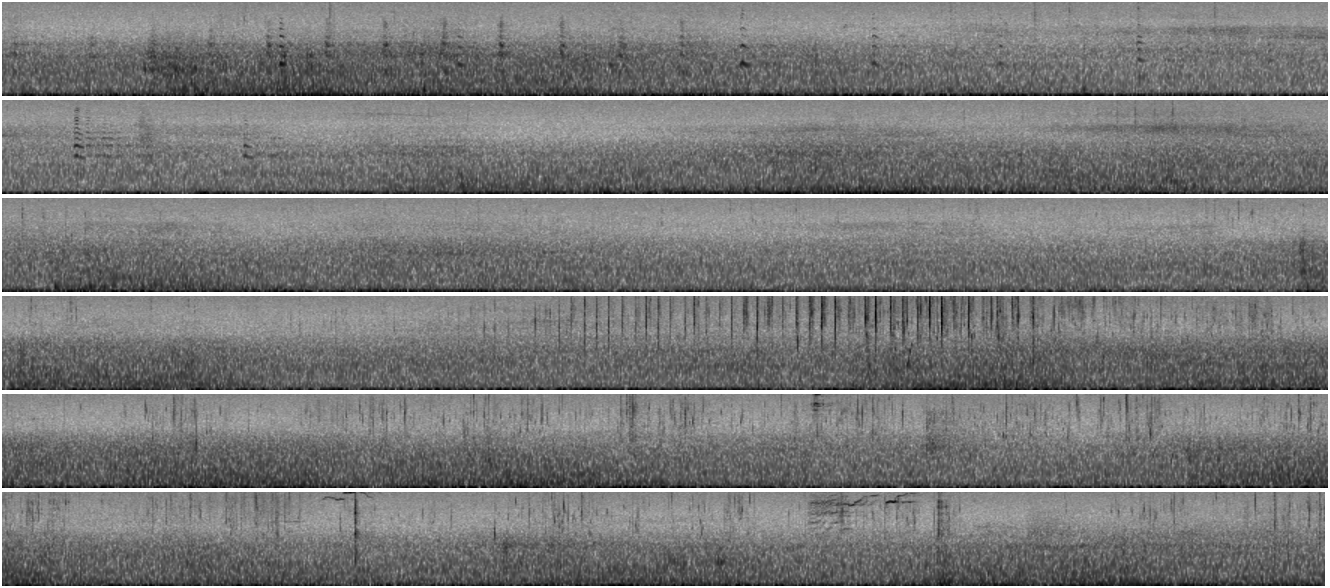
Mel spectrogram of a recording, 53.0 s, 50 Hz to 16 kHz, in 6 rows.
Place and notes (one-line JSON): {"title": "Binckhorst, Den Haag - Birds", "date": "2012-02-06 19:04:00", "description": "Some ducks and coots swimming and making some interesting sounds. At 2:25, a small bird came to visit them by flying very close to the water. In the background you can hear the cars driving over the carbridge at the Binckhorstlaan.\nRecorded using a Senheiser ME66, Edirol R-44 and Rycote suspension & windshield kit.", "latitude": "52.06", "longitude": "4.34", "altitude": "1", "timezone": "Europe/Amsterdam"}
